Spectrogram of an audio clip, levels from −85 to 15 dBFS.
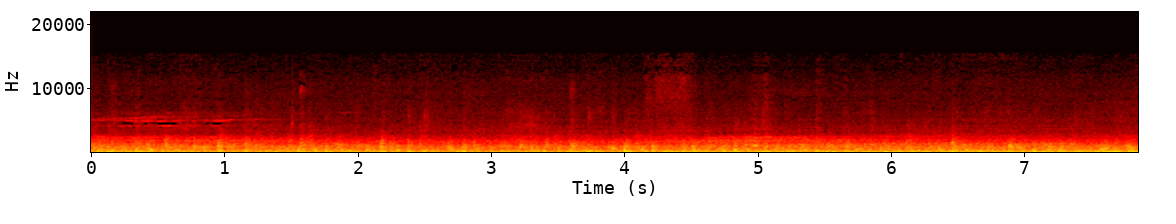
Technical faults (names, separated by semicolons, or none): none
